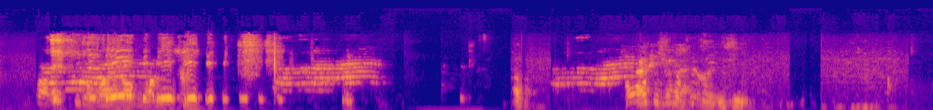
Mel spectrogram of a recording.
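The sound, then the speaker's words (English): A cat in heat meows and yowls in drawn-out, wavering cries that come in two bursts, mixed with people talking. “Sounds like an angry cat. No, that's a horny cat. Oh, yeah, my cat thinks he's a heat.”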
